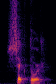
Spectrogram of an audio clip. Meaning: sector
- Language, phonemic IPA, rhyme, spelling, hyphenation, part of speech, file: Dutch, /ˈsɛk.tɔr/, -ɛktɔr, sector, sec‧tor, noun, Nl-sector.ogg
